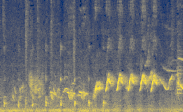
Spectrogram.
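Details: Cage-kept fan-tailed Chinese hwamei: muffled broken notes and background noise give way to five evenly spaced rising whistles, each ending in a brief downturn.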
